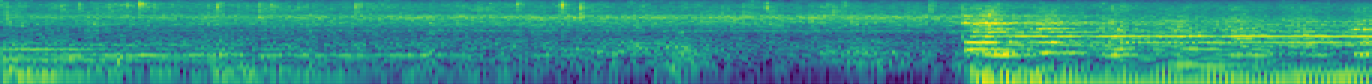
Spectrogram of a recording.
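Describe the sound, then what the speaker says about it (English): Rain falls steadily in a thunderstorm, thunder rumbling underneath, before a sudden loud crack and roar of thunder breaks in near the end and keeps booming heavily, with no talk. "Thunder and lightning"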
